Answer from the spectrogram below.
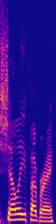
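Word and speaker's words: Shelley Fabares: It is Shelley Fabra. – Shelley Fabre. That's not how you spell it, but yes, it is Shelley Fabre.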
